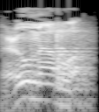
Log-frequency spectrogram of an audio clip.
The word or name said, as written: Umar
